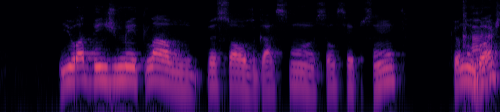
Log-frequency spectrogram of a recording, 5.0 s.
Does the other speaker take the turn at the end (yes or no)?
no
